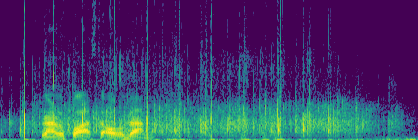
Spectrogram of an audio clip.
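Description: An audience at a university course introduction breaks into applause, a moderate patter of clapping that starts under a speaking voice and carries on to the end.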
